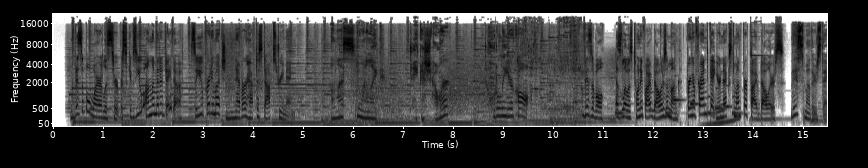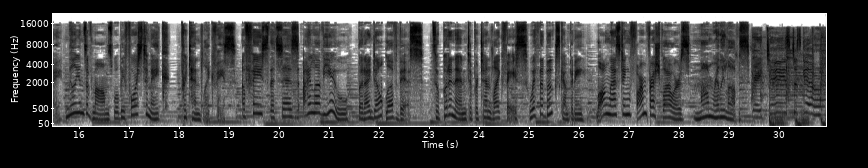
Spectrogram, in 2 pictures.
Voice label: commercial women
